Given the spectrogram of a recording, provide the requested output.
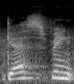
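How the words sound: It is said the American way.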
